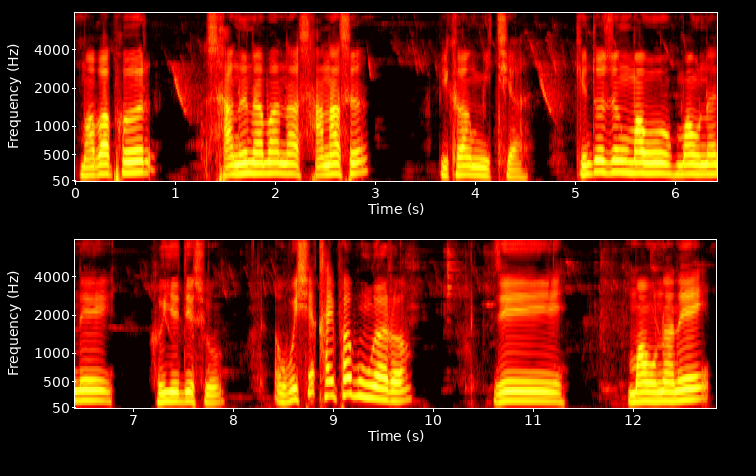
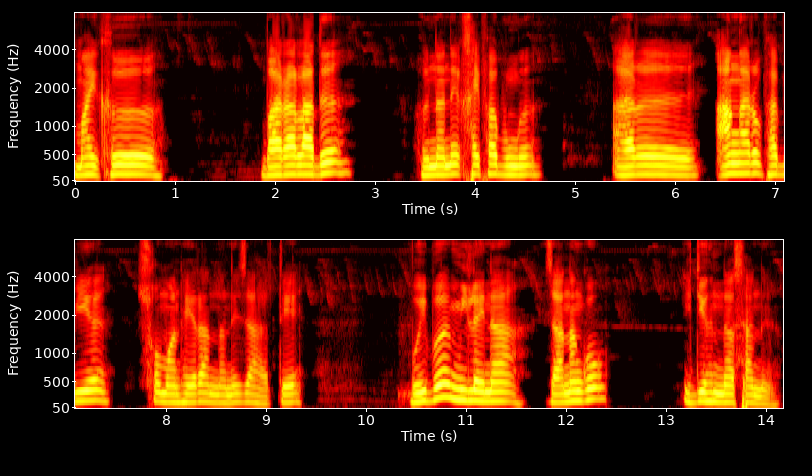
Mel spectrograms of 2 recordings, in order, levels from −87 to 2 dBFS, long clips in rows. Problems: none marked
